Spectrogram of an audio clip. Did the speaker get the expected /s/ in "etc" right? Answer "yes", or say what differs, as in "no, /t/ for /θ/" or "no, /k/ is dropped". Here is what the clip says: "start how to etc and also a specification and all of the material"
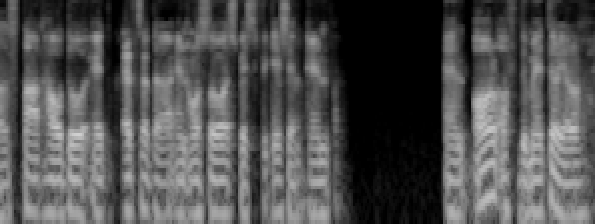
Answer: yes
